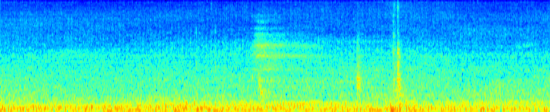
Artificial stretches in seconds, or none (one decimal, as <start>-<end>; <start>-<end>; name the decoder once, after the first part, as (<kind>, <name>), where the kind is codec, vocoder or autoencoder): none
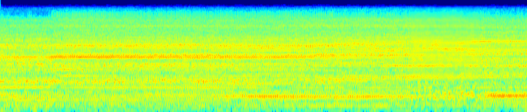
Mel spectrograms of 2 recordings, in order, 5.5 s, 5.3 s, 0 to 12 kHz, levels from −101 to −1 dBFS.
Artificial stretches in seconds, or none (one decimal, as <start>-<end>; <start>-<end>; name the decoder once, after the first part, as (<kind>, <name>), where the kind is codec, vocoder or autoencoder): 4.1-4.8 (vocoder, Vocos)

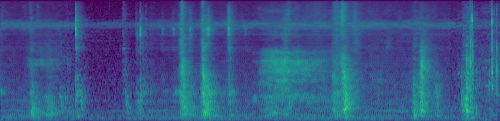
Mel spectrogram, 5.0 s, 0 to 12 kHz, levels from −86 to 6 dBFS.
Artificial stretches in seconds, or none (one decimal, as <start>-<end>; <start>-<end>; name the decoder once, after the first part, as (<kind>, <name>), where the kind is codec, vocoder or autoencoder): 0.0-0.6 (vocoder, Vocos); 1.5-4.5

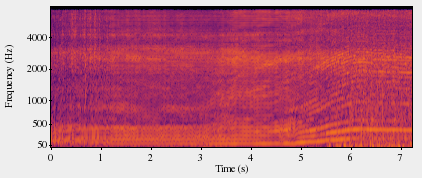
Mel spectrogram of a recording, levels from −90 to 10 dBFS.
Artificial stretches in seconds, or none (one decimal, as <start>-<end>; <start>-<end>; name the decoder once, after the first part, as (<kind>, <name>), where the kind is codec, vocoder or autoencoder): 1.2-5.5 (vocoder, Vocos)

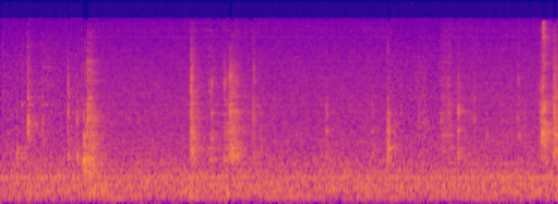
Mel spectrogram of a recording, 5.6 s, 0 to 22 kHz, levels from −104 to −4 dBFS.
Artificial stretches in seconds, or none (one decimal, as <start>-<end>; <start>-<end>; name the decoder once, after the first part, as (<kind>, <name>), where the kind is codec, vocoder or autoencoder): 0.9-3.9 (vocoder, Vocos); 4.4-5.6

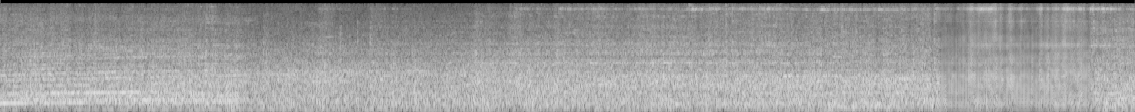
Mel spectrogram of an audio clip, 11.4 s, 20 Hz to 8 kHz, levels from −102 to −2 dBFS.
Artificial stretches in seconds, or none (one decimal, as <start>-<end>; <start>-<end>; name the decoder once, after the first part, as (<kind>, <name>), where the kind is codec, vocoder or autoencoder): 9.4-10.9 (vocoder, Vocos)

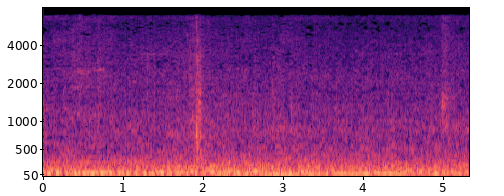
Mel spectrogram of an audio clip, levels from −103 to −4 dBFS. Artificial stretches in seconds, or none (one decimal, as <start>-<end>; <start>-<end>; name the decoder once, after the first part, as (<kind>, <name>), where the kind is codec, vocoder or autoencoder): 3.4-5.3 (vocoder, Vocos)

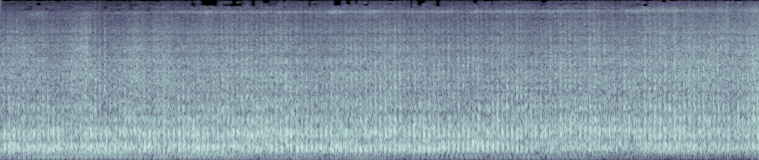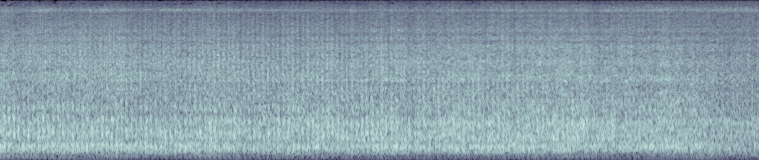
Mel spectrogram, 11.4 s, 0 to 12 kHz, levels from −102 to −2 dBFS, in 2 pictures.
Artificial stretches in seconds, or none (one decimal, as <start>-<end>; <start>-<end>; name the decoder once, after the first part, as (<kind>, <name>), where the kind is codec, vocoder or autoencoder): 0.5-2.2 (vocoder, Vocos); 3.9-4.8; 8.7-10.3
